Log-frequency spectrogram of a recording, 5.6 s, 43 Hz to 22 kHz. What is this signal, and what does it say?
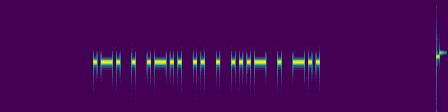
Morse code, heard as a keyed tone, about 25 wpm, 700 Hz. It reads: RELIEVED
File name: 8 Letter Words - First 3 Letters Given - 25wpm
